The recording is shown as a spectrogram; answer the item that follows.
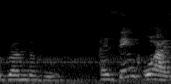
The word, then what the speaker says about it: rendezvous: The next one is rendezvous. It is spelled as R-E-N-D-E-Z-V-O-U-S.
